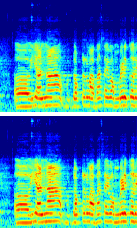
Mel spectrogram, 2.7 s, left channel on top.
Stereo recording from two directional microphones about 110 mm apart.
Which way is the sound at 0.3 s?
50° left (ahead or behind).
